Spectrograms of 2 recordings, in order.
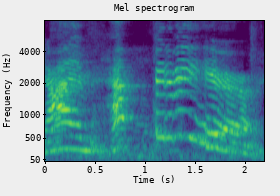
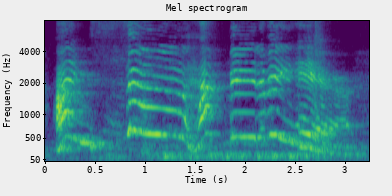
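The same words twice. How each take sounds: First: Said in the usual way. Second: High, slow, sung-out chirp of joy; sing-song happy athlete. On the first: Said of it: "I rarely see anybody going". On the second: Retold or imitated. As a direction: sing it like a beaming Olympian. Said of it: "everybody is happy to be here".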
